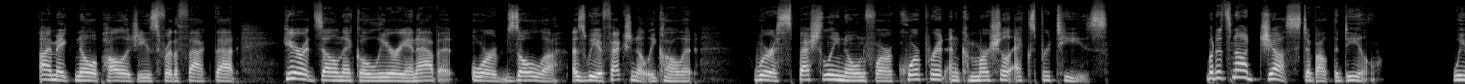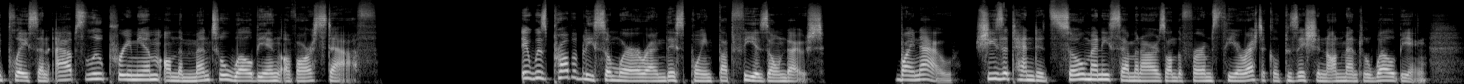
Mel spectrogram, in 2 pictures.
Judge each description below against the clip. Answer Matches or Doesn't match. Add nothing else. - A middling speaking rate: Matches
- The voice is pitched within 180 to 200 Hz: Matches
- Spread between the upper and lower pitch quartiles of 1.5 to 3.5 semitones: Doesn't match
